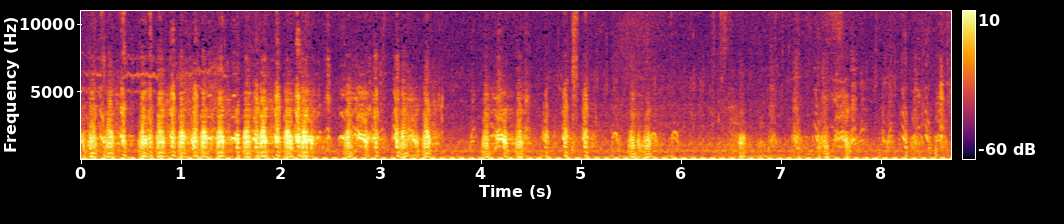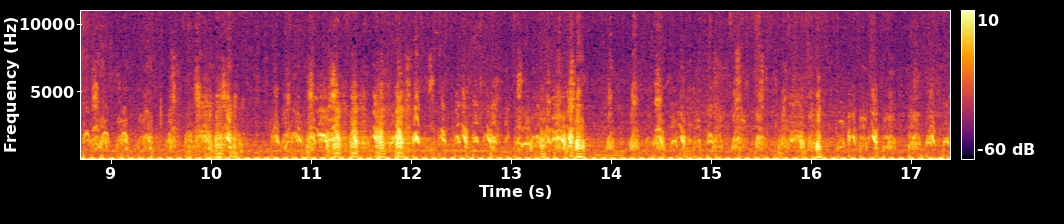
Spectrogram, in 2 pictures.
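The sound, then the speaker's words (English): A flock of ducks quacking steadily and loudly, many overlapping calls forming a continuous noisy chorus with frequent bursts of louder quacks throughout. “Maybe ducks.”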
